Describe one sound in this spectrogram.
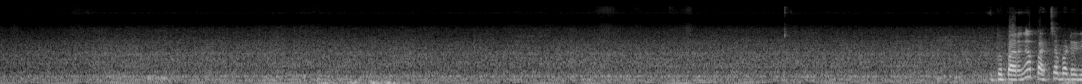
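Vegetables sizzle and bubble steadily in a hot pot.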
